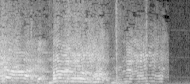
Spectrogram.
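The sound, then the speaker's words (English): A person imitates a goat with a loud, wavering bleat that lasts under two seconds, vibrating nasally before cutting off abruptly into silence. “well, not to make you uh, hit the goat sounds again”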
